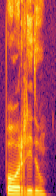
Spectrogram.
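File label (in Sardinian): "pòrridu", Sardinian, female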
